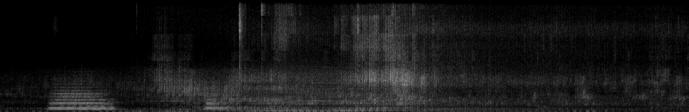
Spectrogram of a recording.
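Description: Passenger train's KAI diesel locomotive sounding its multi-tone horn in one loud blast about a second in, then a short toot a few seconds later. It then passes close by: engine rumble and steel wheels clattering over the rail joints, loudest as the locomotive goes past, fading as the coaches roll by.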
